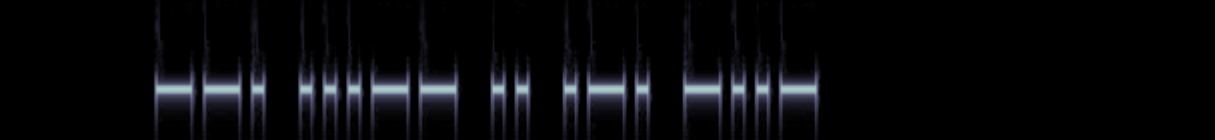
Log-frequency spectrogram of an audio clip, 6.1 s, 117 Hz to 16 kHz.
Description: Morse code, heard as a keyed tone, about 20 wpm, 700 Hz. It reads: G3IRX
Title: DXCC-100 Call Signs - 5 Characters - Repeated 3x - 20wpm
